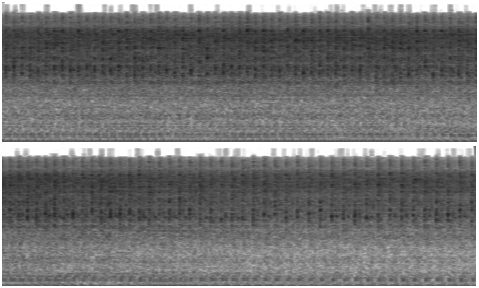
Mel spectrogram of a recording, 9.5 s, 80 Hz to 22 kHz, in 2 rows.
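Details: Volvo S60R five-cylinder at first start after the engine was liner-shimmed and reassembled: steady puffing tick over a lumpy idle, in time with the engine, thought to be an exhaust leak; a possible misfire is also suspected and connections are to be checked.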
